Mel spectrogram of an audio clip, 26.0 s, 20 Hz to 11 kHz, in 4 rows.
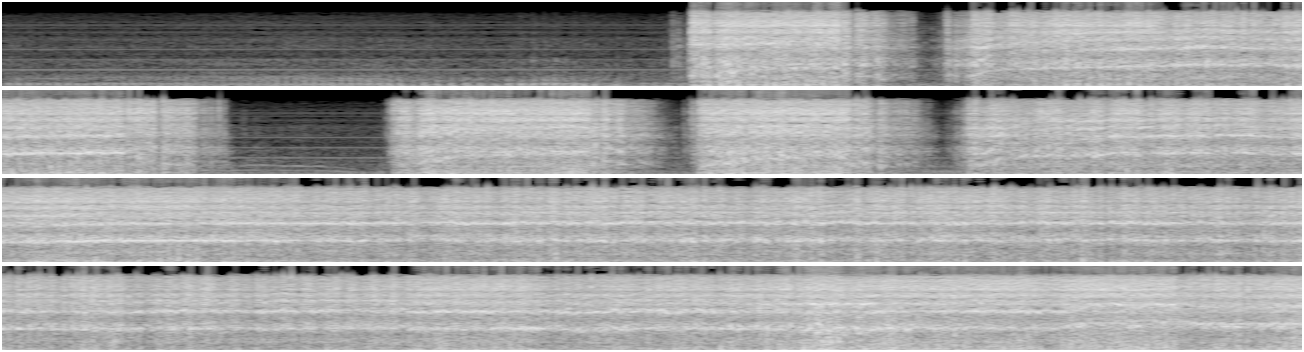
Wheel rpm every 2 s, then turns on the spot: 0, 40, 130, 140, 100, 110, 220, 230, 230, 230, 230, 230, 270.
none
